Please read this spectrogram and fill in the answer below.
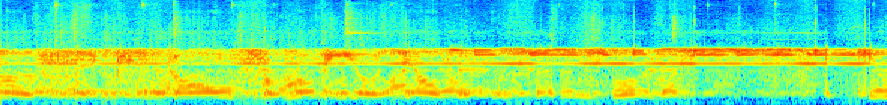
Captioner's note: radio static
